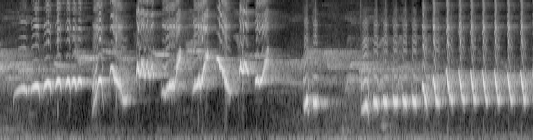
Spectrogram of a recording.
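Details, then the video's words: White-rumped shama singing a long-voiced fighting song, tail-flicking to provoke a rival: a rich run of whistled phrases, swooping up-and-down notes, then rapid repeated rising notes in a fast trill. "chòe Lửa đập đuôi tạch kích căng, kích Chòe Lửa hót đấu căng lửa.chòe Lửa hót giọng dài"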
